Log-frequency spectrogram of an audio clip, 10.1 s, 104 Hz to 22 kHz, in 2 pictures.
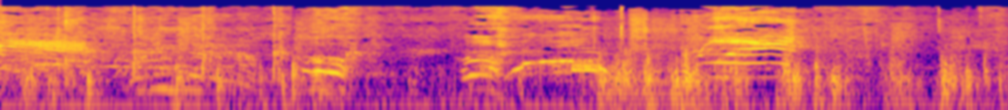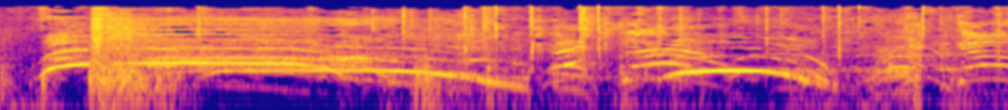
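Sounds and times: body slamming onto ring: 4.1 - 6.0.

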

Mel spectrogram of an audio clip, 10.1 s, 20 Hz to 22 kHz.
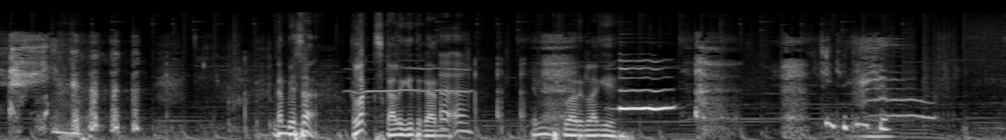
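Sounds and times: cat meowing: 3.4 - 4.7, 6.1 - 6.8, 8.4 - 9.4.

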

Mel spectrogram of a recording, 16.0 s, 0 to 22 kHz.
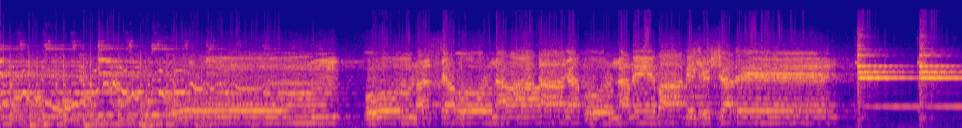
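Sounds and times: devotional chanting: 0.0 - 14.3.

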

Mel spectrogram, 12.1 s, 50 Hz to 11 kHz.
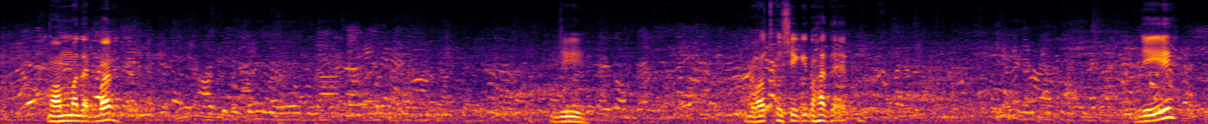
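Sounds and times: background chatter: 0.0 - 12.0
interview speech: 0.2 - 12.0.

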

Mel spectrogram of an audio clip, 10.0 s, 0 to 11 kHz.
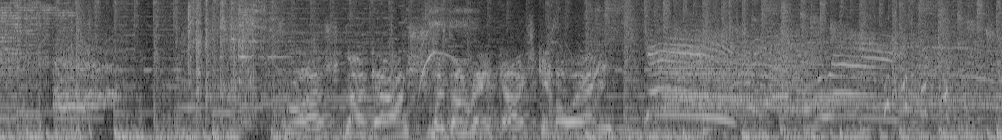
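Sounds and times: cartoon background music with a beat: 0.0 - 10.0.

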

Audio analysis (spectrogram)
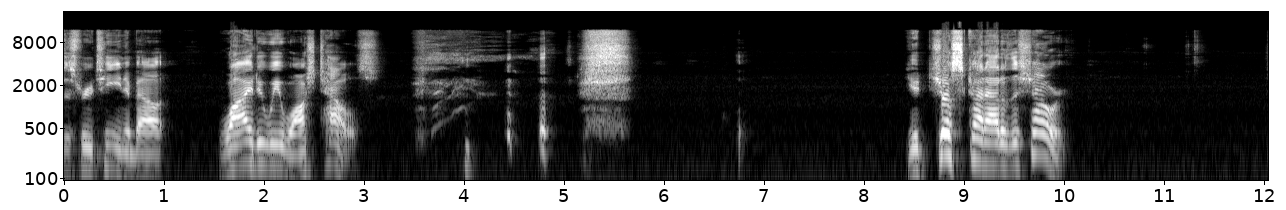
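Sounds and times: man chuckling: 3.5 - 5.7
loud breathy exhale: 5.2 - 5.7.

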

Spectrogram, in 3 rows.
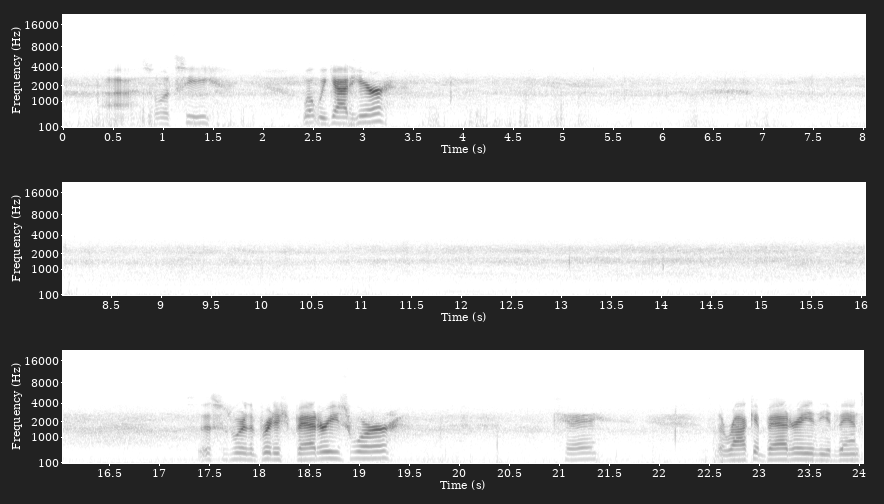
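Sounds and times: faint steady hiss: 0.0 - 24.0
low hum: 0.0 - 24.0.

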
